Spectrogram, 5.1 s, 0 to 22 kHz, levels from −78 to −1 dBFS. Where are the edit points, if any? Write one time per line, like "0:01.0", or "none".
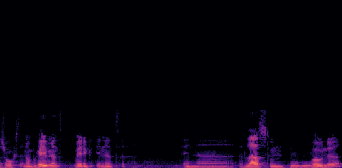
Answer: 0:01.0
0:03.5
0:04.0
